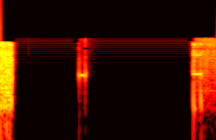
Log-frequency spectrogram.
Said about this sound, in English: I keep hearing, I think it's your radio. Is your radio making some sort of a beep, or is that the repeater?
